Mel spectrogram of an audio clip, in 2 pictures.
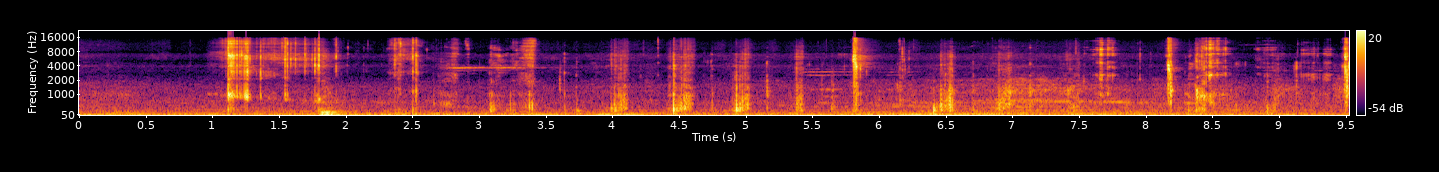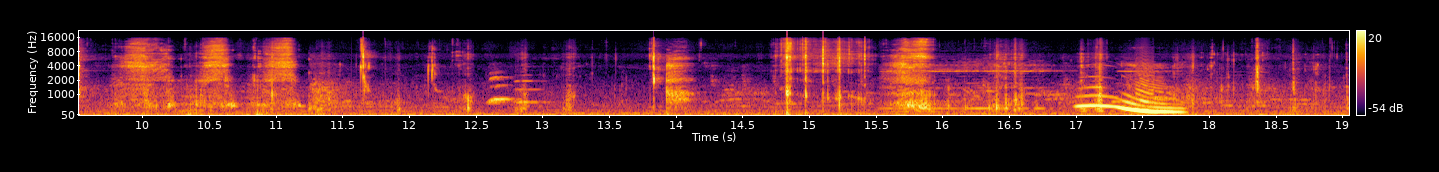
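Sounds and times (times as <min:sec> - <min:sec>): crunchy chewing: 0:01.0 - 0:19.0
crisp bite into mango: 0:01.1 - 0:03.5.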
